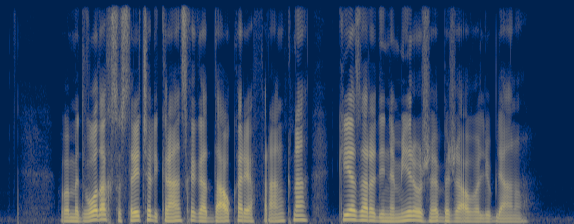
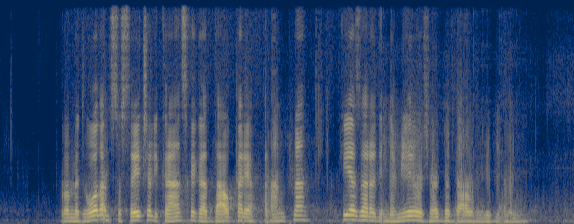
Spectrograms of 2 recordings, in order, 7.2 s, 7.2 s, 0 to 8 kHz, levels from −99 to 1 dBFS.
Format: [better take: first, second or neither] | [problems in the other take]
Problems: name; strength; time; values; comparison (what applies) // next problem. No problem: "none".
first | noise reduction (neural separator model SepFormer DNS4)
